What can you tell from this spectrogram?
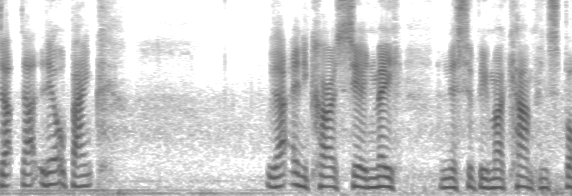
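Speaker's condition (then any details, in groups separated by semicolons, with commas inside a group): No condition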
